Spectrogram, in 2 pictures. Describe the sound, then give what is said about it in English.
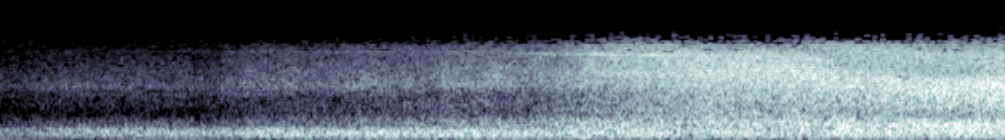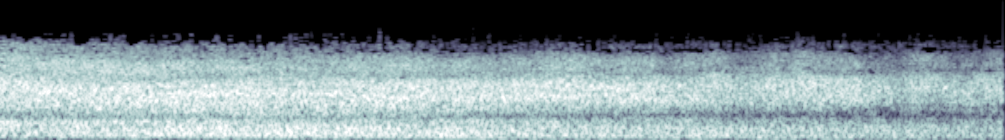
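Aircraft engines roaring in a London Airport control tower setting: a broad rumble that swells over a few seconds into a loud, steady, hissing roar and holds, with no voices. “The play opens in London Airport Control Tower.”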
